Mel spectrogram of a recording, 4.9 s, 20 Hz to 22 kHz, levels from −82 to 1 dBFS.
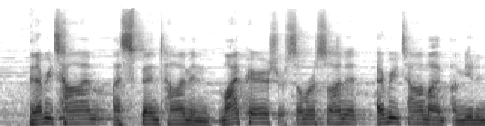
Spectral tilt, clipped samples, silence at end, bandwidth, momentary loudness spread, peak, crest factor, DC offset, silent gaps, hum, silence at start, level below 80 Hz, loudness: -5.5 dB/octave; under 0.1%; 0 s; 16.5 kHz; 5 LU; -2 dBFS; 14 dB; under 0.1%; none; none; 0.3 s; -46 dBFS; -18 LUFS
